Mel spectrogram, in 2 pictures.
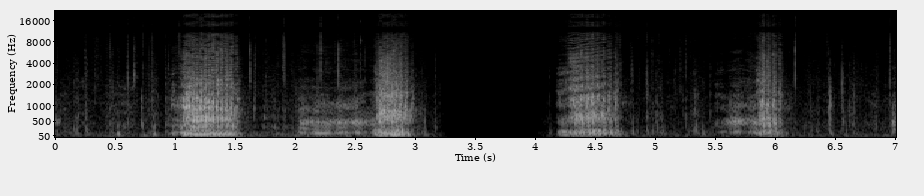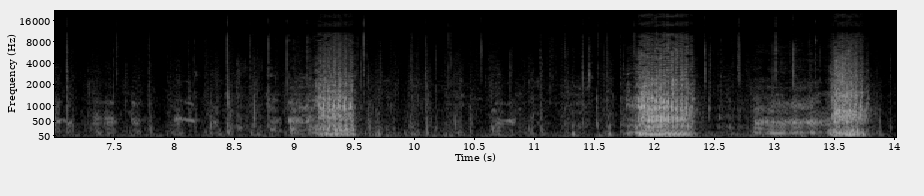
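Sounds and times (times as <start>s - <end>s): faint clicks: 0.1s - 3.2s, 4.8s - 14.0s
horse calling: 4.2s - 13.9s.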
